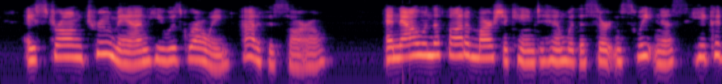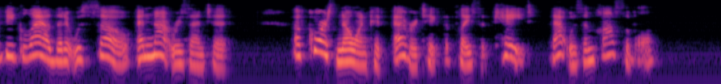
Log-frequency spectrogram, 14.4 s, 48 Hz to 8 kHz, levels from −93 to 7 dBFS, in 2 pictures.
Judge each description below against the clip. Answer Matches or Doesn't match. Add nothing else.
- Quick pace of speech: Matches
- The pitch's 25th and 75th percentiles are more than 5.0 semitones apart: Matches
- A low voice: Doesn't match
